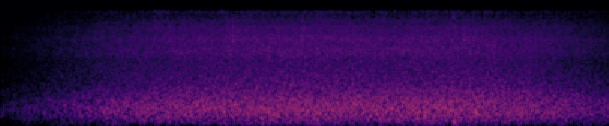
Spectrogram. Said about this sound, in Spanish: Un monumento de agua y basalto abre la ruta. Los guaraníes lo resumieron en dos sonidos que hoy forman una palabra. Iguazú, aguas grandes. Las cataratas ofrecen su propio concierto en disputa con los de la selva que las abraza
